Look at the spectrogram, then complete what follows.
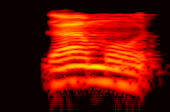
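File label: "gamut", Malay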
